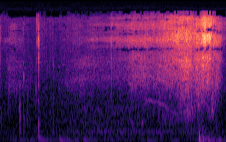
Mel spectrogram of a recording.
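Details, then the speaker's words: The speaker's own mechanical ventilator sounds as he closes a podcast: a rising airy hiss that builds and peaks as a breath is delivered; mechanical ventilator breathing cycle. "That noise you hear is my ventilator."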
